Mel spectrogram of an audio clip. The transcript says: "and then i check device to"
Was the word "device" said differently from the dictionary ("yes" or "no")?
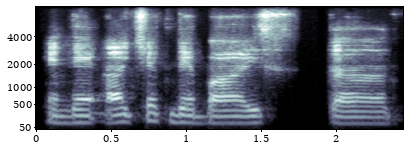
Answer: yes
